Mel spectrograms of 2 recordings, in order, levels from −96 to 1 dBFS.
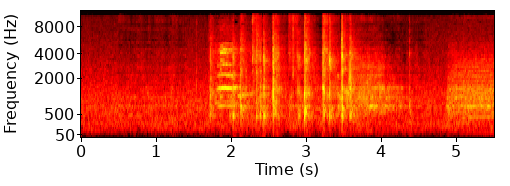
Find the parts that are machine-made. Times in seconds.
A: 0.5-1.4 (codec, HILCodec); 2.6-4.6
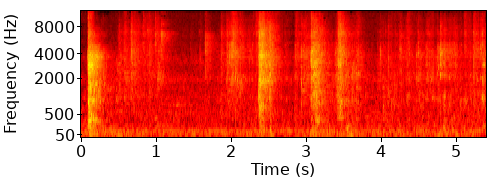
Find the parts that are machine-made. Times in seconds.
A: 0.0-0.4 (codec, HILCodec); 2.1-3.0; 4.1-5.4

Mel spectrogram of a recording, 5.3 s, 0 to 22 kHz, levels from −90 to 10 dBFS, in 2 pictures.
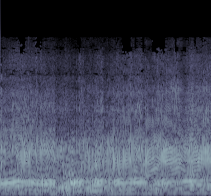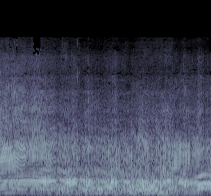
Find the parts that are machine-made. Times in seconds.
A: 4.2-4.8 (codec, HILCodec)

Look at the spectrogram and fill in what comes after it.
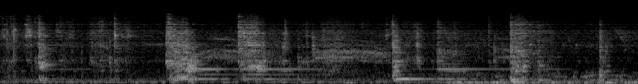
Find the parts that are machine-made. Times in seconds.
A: none

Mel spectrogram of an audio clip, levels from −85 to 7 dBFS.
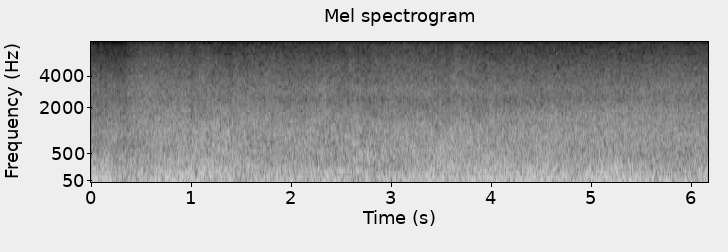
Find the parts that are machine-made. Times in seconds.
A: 1.1-1.8 (codec, HILCodec); 2.3-2.9; 3.3-4.1

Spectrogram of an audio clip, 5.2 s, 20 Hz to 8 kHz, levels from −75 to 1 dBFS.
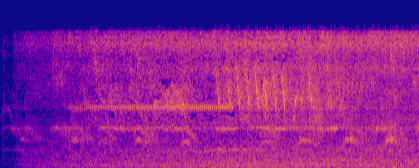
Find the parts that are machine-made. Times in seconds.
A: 0.0-1.1 (codec, HILCodec); 3.7-5.2

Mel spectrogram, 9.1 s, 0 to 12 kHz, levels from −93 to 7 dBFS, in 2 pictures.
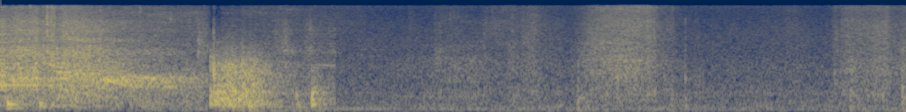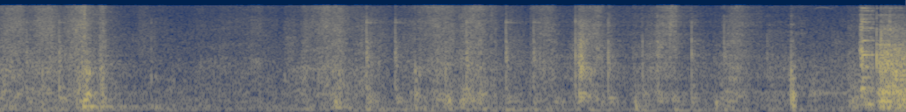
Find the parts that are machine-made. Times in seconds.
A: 7.3-8.5 (codec, HILCodec)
